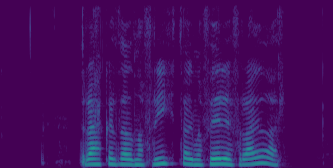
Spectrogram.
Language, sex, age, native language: Icelandic, female, 12, Icelandic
